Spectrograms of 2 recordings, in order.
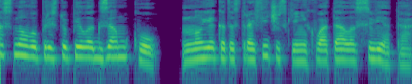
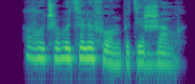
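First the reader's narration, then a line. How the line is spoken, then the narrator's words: Displeased mutter. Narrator (Russian): недовольно пробормотала Надежда Николаевна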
